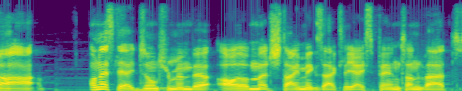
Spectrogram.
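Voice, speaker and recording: A man speaks in a French accent at a medium pitch. His intonation is fairly even. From France. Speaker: indie game developer, pixel artist. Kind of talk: casual interview chat.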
